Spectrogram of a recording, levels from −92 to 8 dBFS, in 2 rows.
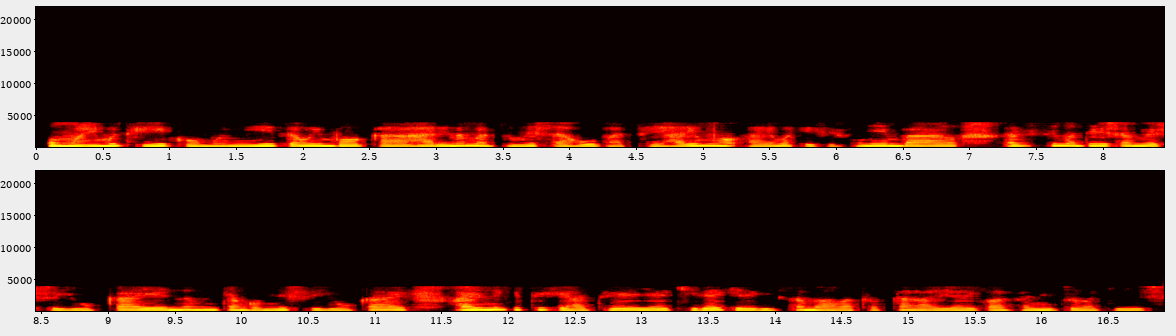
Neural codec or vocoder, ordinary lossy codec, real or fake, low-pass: codec, 44.1 kHz, 7.8 kbps, DAC; AAC, 16 kbps; fake; 7.2 kHz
